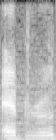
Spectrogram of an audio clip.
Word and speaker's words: ebru: the the turkish name of it is called ebru that's e-b-r-u yep that's how you pronounce it uh but it's believed that most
